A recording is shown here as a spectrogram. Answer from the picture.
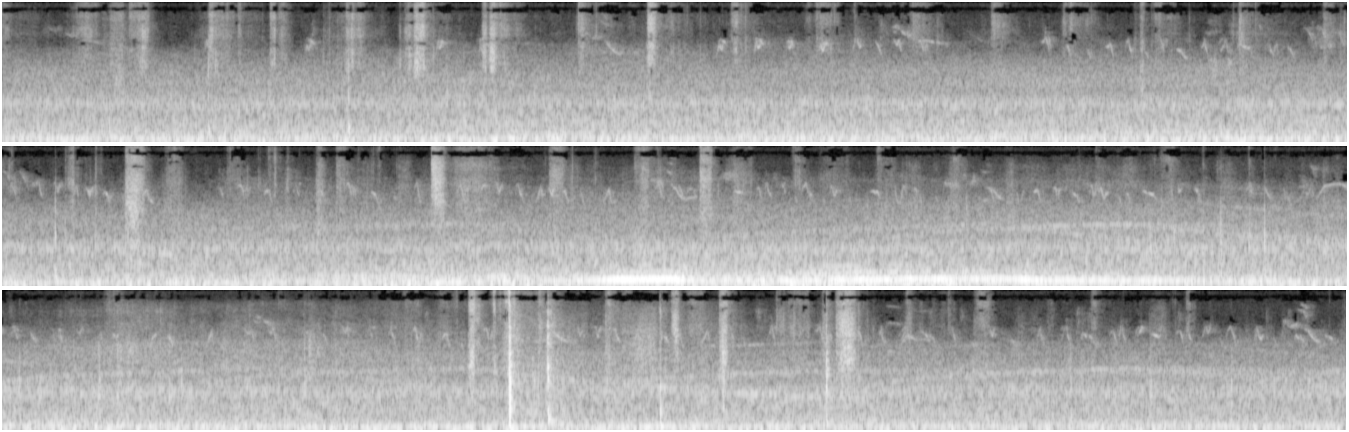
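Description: Open-air ambience on a tennis court between points, a steady low background noise with a low hum that swells and fades midway. About three-quarters of the way through comes one sharp knock of a tennis ball, then a few lighter knocks.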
